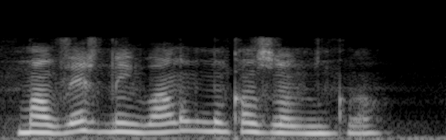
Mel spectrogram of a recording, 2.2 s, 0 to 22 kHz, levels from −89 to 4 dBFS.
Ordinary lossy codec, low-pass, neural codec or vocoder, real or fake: AAC, 48 kbps; 7.2 kHz; autoencoder, 22.05 kHz, a latent of 192 numbers a frame, VITS, trained on many speakers; fake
